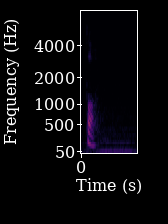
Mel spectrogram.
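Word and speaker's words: ث: It's Thaa. It's not ta. This is a ta, and this is a Thaa. So they're similar, but the Thaa is heavier, you know, Thaa.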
